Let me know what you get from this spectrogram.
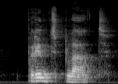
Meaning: printed circuit board
- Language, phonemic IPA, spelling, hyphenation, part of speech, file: Dutch, /ˈprɪnt.plaːt/, printplaat, print‧plaat, noun, Nl-printplaat.ogg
